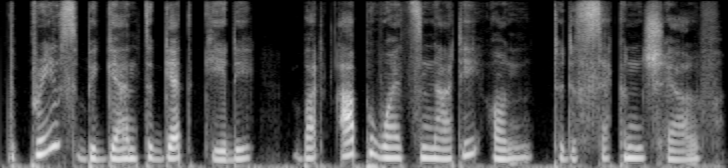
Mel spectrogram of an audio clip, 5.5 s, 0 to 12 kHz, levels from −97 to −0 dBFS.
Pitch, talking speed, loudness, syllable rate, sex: 215 Hz, 165 wpm, -20 LUFS, 4.2 syllables/s, female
